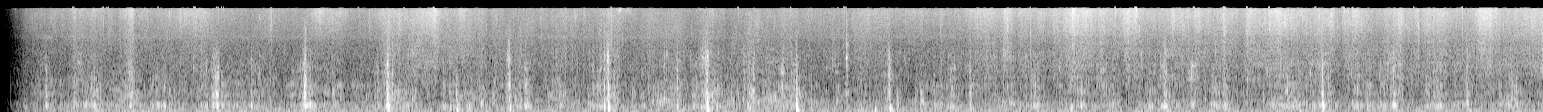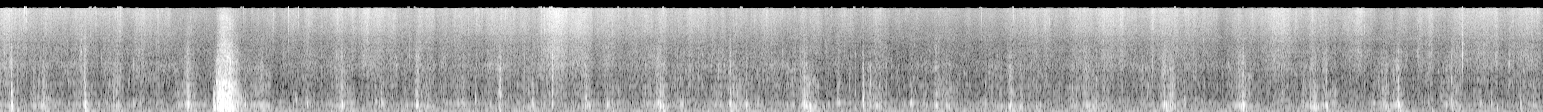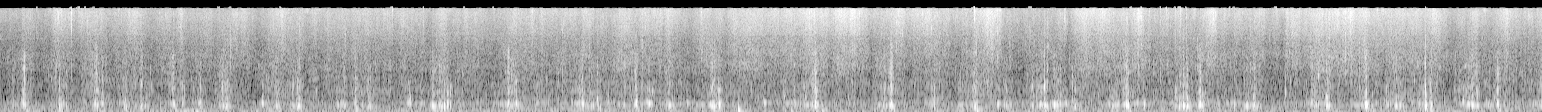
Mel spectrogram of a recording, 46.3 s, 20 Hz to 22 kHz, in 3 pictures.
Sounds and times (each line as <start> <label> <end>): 0.2 Donkeys eating 46.2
